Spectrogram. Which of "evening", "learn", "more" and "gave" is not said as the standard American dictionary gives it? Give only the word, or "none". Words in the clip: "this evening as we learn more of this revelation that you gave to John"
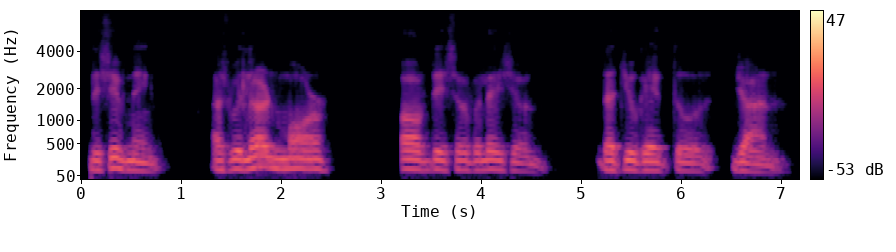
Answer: none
